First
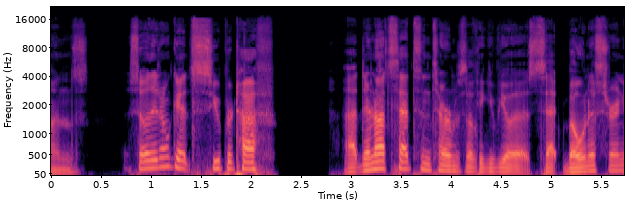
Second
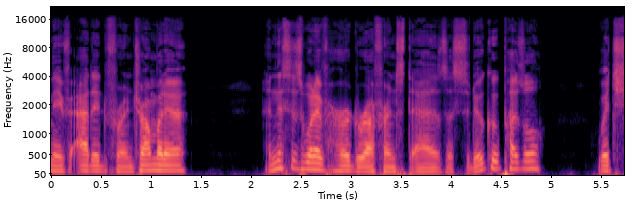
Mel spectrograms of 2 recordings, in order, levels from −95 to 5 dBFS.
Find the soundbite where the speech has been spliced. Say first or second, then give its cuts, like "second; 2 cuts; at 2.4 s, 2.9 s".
first; 2 cuts; at 2.8 s, 4.3 s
